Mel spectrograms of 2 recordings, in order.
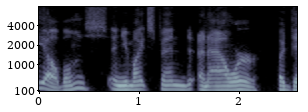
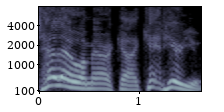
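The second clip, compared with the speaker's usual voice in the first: put-on elderly woman's thick Irish accent, pitched up; 5 semitones higher than usual. Retelling an eighty-five-year-old lady grabbing a radio microphone, thick Irish accent. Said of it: "this thick Irish accent".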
